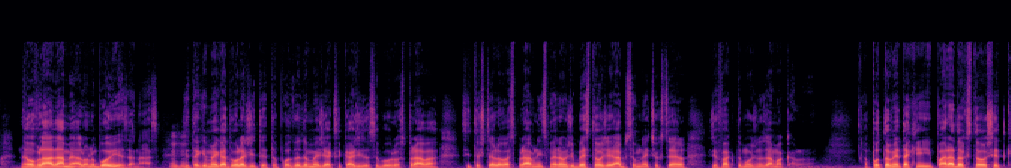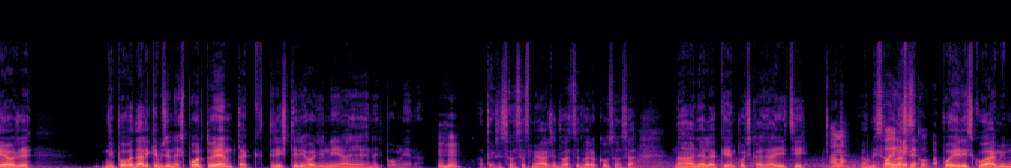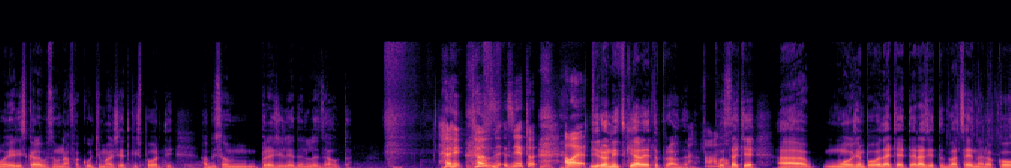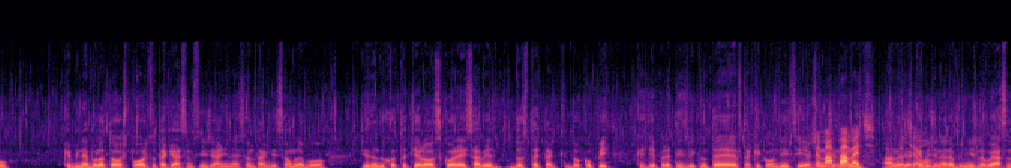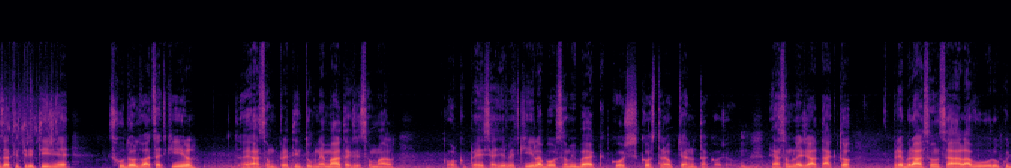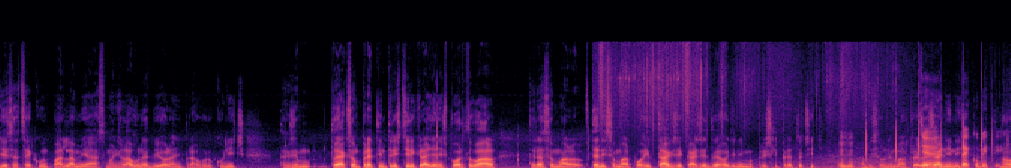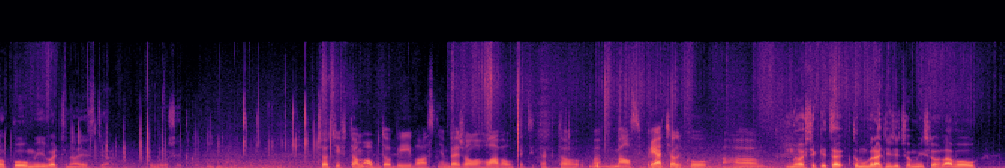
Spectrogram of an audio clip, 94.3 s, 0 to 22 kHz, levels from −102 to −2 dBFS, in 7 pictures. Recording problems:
rain or running water; faint; throughout; 20 dB below the speech

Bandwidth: 16.5 kHz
